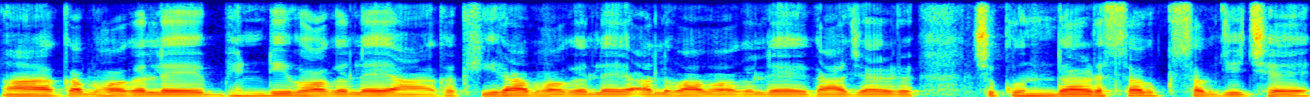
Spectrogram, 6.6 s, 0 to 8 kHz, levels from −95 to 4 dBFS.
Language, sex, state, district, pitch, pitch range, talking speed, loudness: Maithili, male, Bihar, Samastipur, 130 Hz, 130-135 Hz, 185 wpm, -15 LUFS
